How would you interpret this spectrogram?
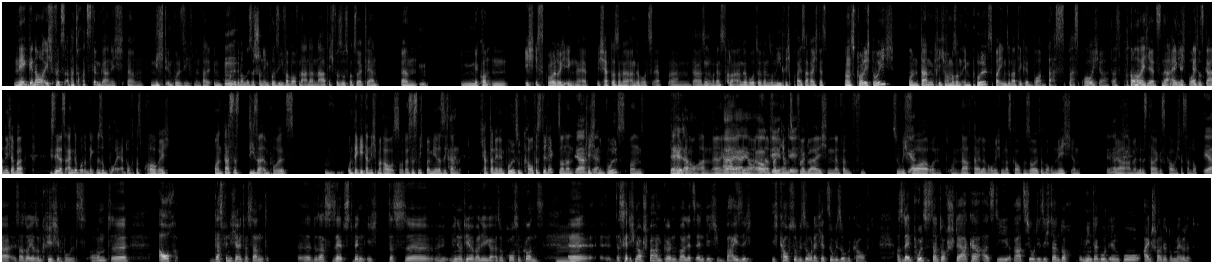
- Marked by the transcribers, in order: laughing while speaking: "brauche ich jetzt"; chuckle; other background noise
- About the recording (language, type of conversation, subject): German, advice, Wie gehst du mit deinem schlechten Gewissen nach impulsiven Einkäufen um?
